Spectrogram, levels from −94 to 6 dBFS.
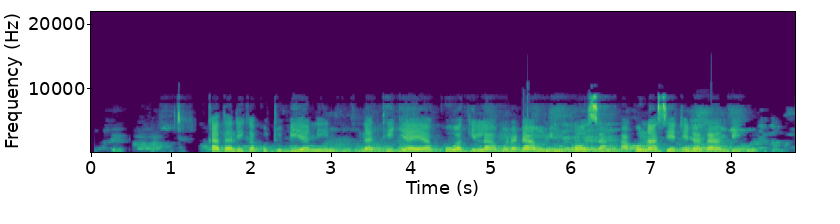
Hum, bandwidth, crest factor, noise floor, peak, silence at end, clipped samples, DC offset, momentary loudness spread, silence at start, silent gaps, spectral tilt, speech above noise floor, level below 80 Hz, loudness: none; 9.4 kHz; 14 dB; -36 dBFS; 0 dBFS; 0.2 s; under 0.1%; under 0.1%; 16 LU; 0.25 s; none; -3.5 dB/octave; 22 dB; -64 dBFS; -14 LUFS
